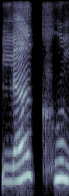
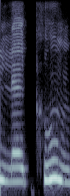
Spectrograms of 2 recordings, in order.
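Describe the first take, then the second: First: لکھم very slow with a falling end; drawn-out tajweed demo. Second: لکھم with a rising end; tajweed demo. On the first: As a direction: stretch out لکھم slowly and let it fall. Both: Shown as a demonstration. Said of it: "ما again آپ کا ٹو کون".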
